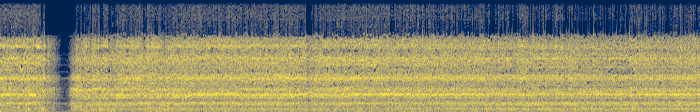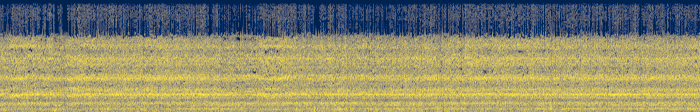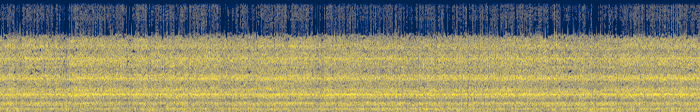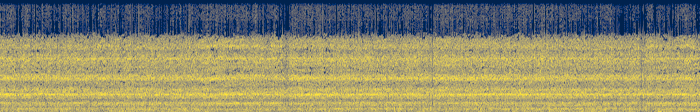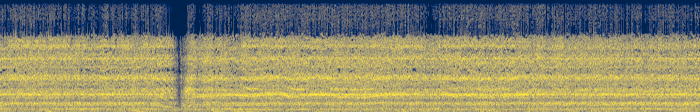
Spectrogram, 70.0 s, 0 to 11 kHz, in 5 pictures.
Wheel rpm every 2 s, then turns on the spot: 140, 210, 220, 220, 230, 230, 230, 230, 230, 230, 230, 230, 230, 230, 220, 230, 230, 230, 230, 230, 230, 230, 230, 230, 230, 230, 240, 230, 230, 160, 220, 220, 220, 230, 230.
none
